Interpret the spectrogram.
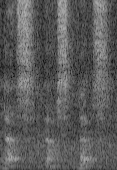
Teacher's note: in English, we've simplified things by losing that R coloration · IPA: /nɜːs/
